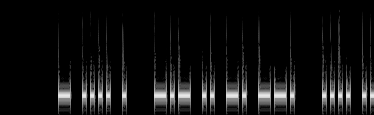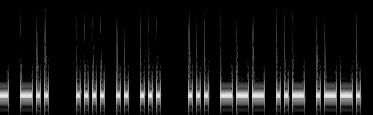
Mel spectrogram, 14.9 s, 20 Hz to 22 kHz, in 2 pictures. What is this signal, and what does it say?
Morse code, heard as a keyed tone, about 15 wpm, 700 Hz. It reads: THE KING HAD HIS SOUP
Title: Sentences from Top 1000 Words - Review Part 6 - 15wpm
